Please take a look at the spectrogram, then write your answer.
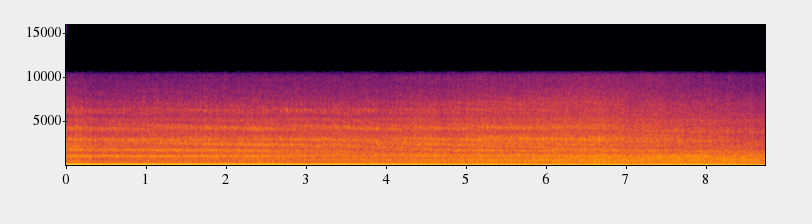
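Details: Oliver 1550 diesel tractor (about 54 hp) pulling a John Deere BW disk about six to seven inches deep, running like a top now that whatever was in the fuel system has cleared; a deep, steady drone under the disk's pull with no misses or knocks.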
